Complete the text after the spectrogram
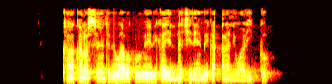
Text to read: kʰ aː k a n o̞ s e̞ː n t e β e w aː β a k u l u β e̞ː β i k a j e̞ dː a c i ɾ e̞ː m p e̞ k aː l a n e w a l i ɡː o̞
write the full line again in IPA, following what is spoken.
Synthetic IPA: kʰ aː k a n o̞ s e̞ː n t e β e w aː β a k u l u β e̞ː β i k a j e̞ nː a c i ɾ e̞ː m b e̞ k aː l a n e w a l i ɡː o̞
